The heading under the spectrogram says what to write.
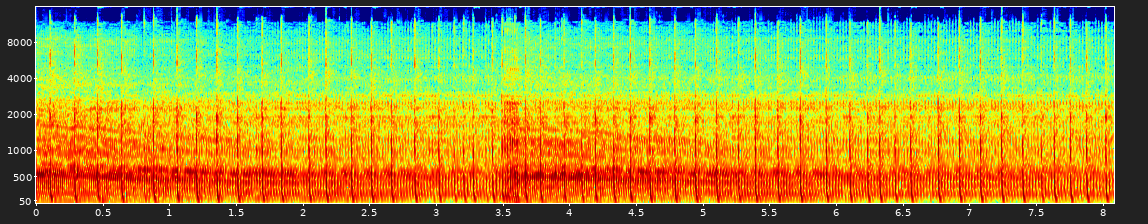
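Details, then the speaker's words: IEL Pioneer HM chainsaw, old two-stroke, first run after fuel-system priming: steady buzzy run with even firing pops; running fine, carburettor slightly out of tune and needs fine adjusting. "That's it. We need to do some fine carb adjusting, but we won."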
